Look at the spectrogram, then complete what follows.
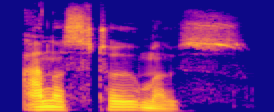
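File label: "anastomose", English, British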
